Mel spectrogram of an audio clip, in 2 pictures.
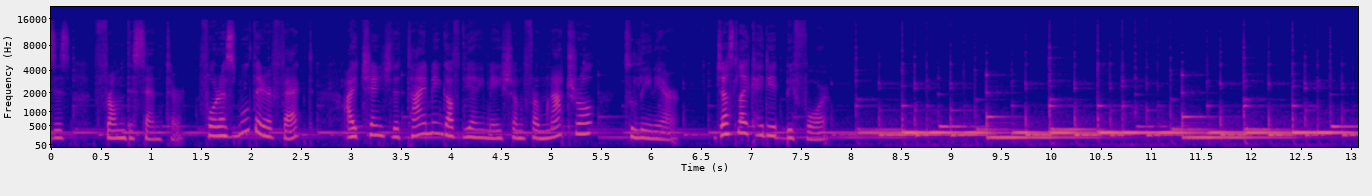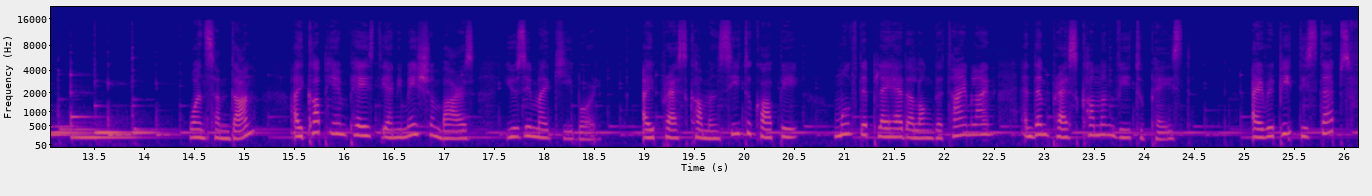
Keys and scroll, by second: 16.1 super+c, 18.0 super+v, 21.2 super+v, 23.4 super+c, 25.6 super+v.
